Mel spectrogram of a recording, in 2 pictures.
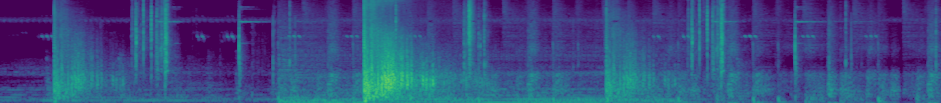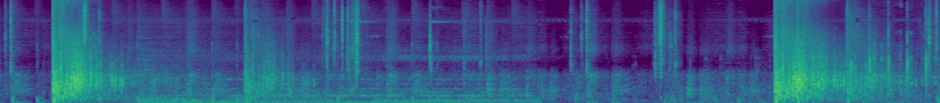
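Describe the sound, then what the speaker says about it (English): Three loud rifle shots from the video game Pathologic ring out at wide, irregular intervals over a busy, low game ambience with scattered small clicks and thuds. "I'm gonna bring out the rifle."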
